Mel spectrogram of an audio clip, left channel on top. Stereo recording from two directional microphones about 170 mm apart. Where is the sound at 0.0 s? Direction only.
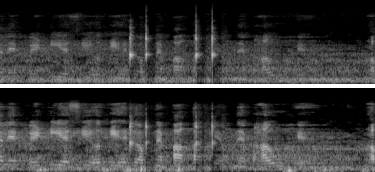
45° right (ahead or behind).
